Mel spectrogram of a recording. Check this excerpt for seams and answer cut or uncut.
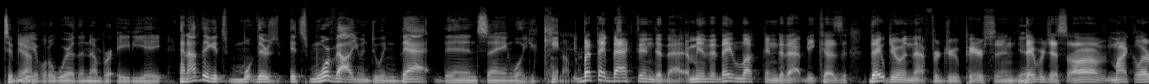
cut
